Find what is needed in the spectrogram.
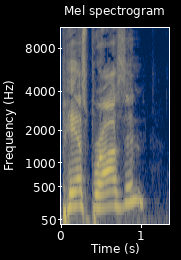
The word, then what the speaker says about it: Brosnan: Yo, British TV, they got a new show coming out, Mobland, with Tom Hardy and Pierce Brosnan.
